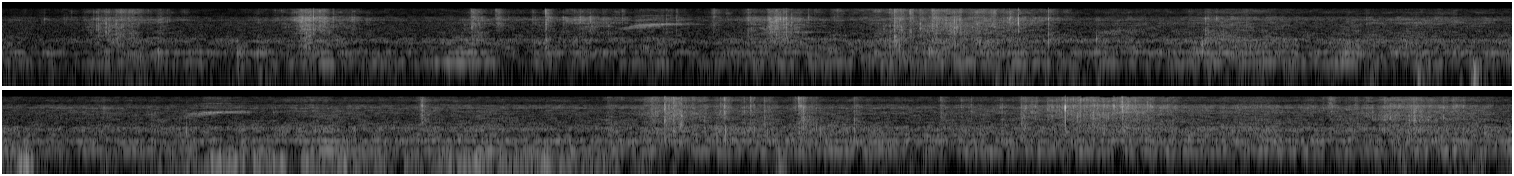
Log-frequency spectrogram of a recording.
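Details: Swarming honey bees flying about among trees and bushes before landing, during a swarm catch: dense, steady droning hum with a low drone and a mid-pitched drone, faint chirps of small birds above.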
